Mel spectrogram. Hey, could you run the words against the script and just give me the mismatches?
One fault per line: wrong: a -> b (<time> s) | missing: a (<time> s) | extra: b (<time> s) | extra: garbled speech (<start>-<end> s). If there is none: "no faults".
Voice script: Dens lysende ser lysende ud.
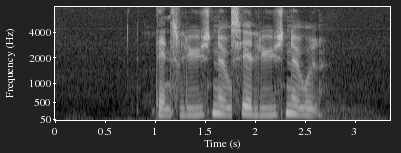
no faults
